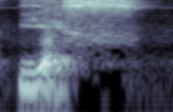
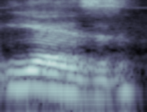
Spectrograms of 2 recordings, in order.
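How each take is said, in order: First: The final consonant is a clear hissed S. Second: The final consonant is buzzed like a Z. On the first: The speaker calls it right. "with a nice um, pronounced S" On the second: The speaker calls it wrong. "which sounds very odd"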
